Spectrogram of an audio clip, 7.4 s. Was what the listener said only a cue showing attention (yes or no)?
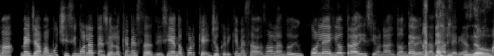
yes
